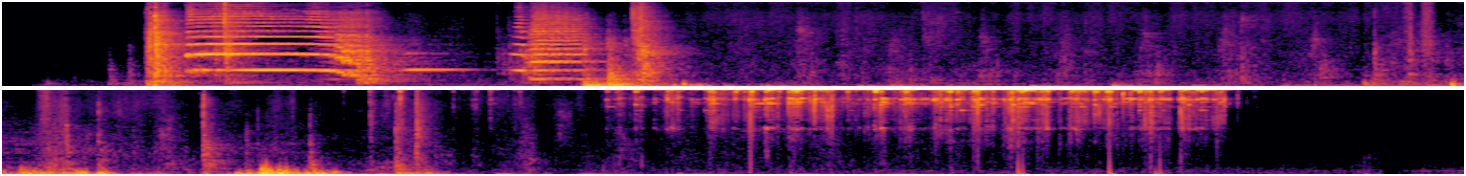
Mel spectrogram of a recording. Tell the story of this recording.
I opened the door and then walked to the desk and jingled my keys next to my phone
